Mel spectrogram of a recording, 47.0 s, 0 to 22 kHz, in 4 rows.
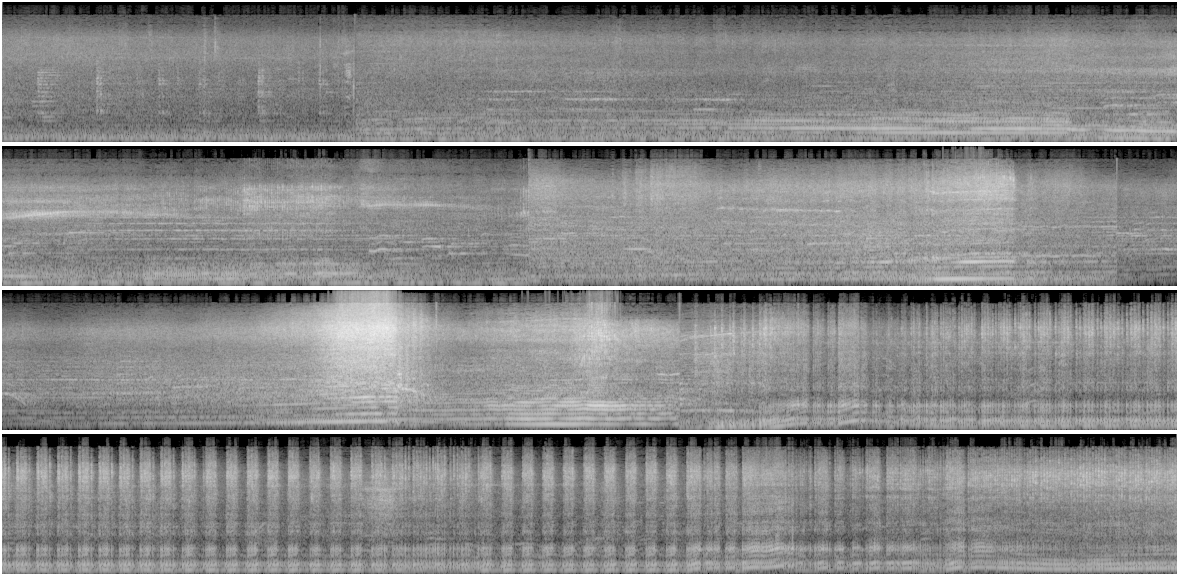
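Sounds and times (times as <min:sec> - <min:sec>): car engine idling lumpily: 0:00.0 - 0:09.8, 0:30.3 - 0:42.7
sports car engine revving: 0:00.9 - 0:15.6, 0:16.8 - 0:23.0, 0:24.1 - 0:47.0.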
